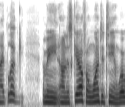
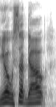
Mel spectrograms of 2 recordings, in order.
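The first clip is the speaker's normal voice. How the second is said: put-on hard booming voice, louder; 2 semitones lower, 5 dB louder than usual. Imitating the other person's tone back at them: mimicking listener's booming tone. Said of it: "Your your your your tone is like".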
